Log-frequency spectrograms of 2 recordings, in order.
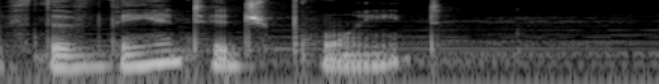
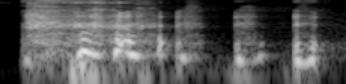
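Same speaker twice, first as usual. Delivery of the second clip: sudden loud laugh at herself; loud burst of laughter; 10 semitones higher, 9 dB louder than usual. Real, not acted.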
